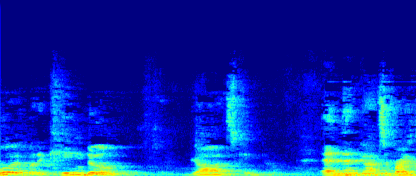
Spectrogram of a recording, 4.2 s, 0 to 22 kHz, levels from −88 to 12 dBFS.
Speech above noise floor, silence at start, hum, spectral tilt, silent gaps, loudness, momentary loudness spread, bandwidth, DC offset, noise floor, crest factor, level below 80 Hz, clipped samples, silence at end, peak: 27 dB; 0 s; none; -6 dB/octave; none; -20 LUFS; 16 LU; 13 kHz; under 0.1%; -46 dBFS; 16 dB; -64 dBFS; under 0.1%; 0 s; -4 dBFS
